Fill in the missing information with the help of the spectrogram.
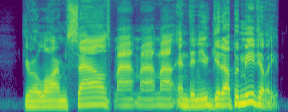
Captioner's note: mimics alarm blaring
